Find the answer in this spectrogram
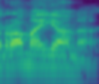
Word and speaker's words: Ramayana: I'm still not entirely sure how to pronounce it. The Ramayana. The Ramayana, you got it.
